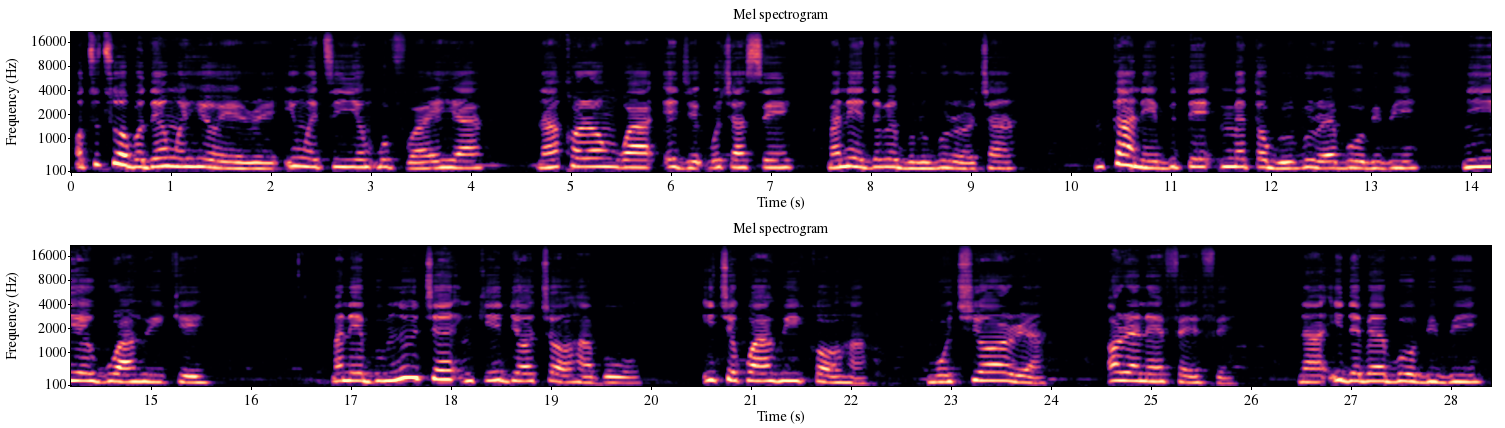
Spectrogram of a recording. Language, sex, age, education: Igbo, female, 30-45, tertiary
